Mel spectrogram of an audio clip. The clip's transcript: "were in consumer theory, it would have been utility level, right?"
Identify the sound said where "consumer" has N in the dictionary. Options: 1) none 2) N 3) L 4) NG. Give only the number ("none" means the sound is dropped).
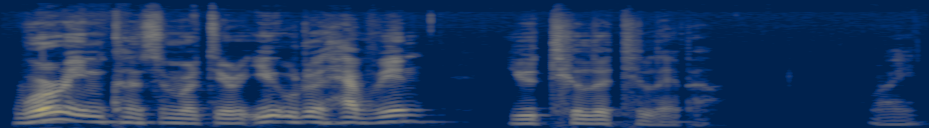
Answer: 2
